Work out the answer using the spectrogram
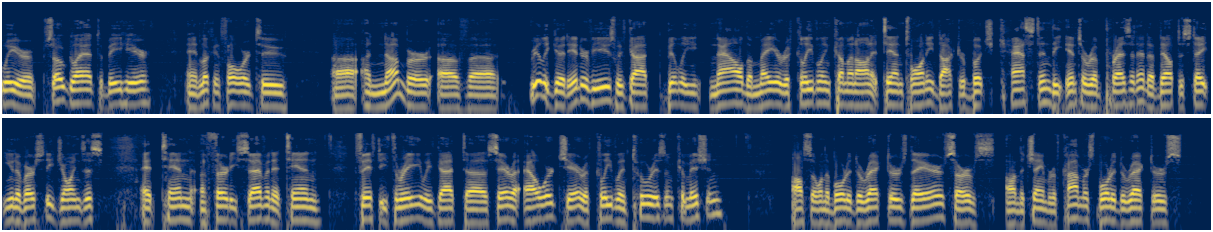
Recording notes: LIVE from Cleveland's 50 Nights of Lights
